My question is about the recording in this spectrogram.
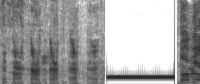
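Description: A single steady, high-pitched censor bleep about a second in, lasting under a second, with all other sound muted beneath it, edited over a spoken word. Speech comes just before and after it.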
